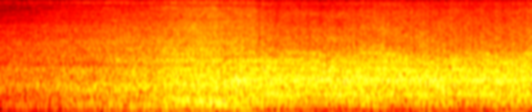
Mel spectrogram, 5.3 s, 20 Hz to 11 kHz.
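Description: Two coupled Class 185 diesel multiple units running through a station at speed. The rush of the train builds over about two seconds as it nears, then stays loud and steady as the carriages pass close by.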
